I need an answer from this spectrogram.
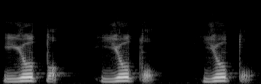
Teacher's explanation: The ta there is a kalkala letter. It's got a sukoon on it, so you have to bounce it.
